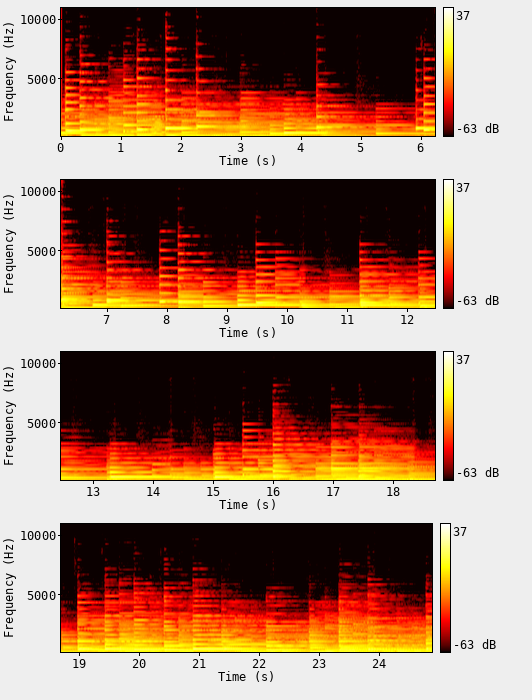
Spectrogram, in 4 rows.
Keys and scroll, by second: 8.1 space, 20.6 space.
